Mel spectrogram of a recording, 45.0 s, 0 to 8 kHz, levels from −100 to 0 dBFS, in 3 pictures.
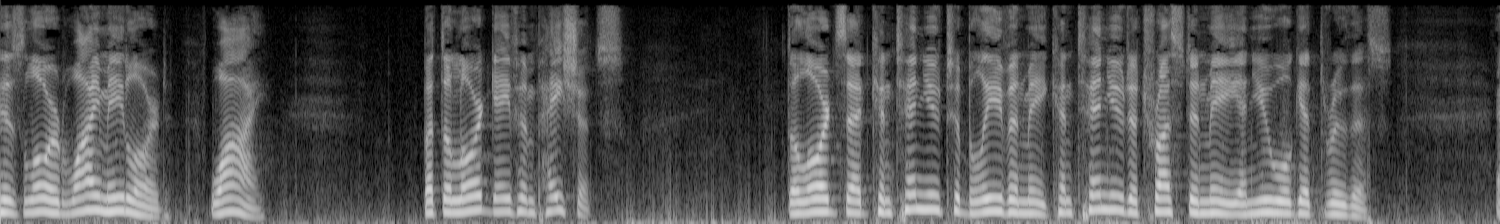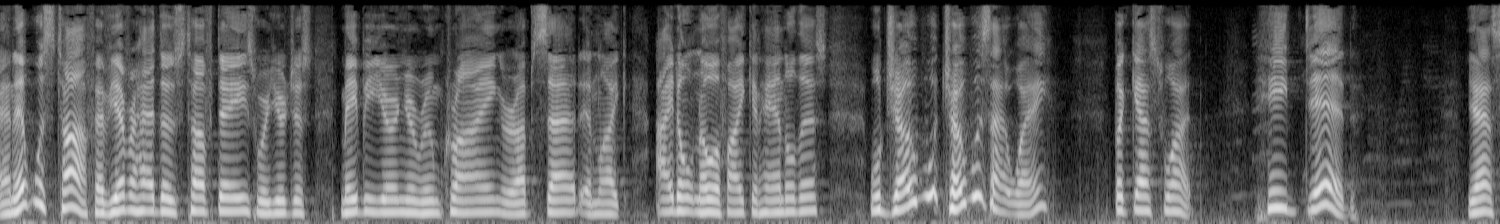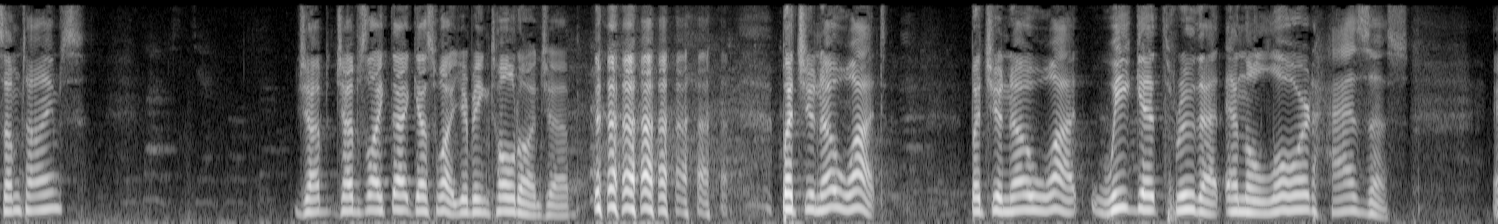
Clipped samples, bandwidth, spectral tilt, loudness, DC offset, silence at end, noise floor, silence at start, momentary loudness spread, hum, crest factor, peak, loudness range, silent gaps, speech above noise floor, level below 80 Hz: under 0.1%; 7.6 kHz; -6.5 dB/octave; -20 LUFS; under 0.1%; 0 s; -55 dBFS; 0 s; 12 LU; none; 20 dB; 0 dBFS; 9 LU; none; 36 dB; -50 dBFS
